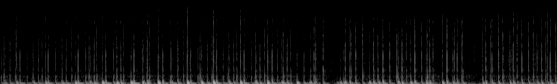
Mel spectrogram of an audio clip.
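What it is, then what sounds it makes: Hardcover book, tapped and scratched. A medium, solid hardcover paper book with a glossy printed cover is held in both hands close to the mic while fingertips and nails tap and scratch across the cover. The taps come quickly and unevenly, about three to four per second, as short, dull, low thumps with almost no ring, mixed with faint scratchy clicks.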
